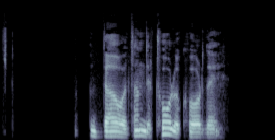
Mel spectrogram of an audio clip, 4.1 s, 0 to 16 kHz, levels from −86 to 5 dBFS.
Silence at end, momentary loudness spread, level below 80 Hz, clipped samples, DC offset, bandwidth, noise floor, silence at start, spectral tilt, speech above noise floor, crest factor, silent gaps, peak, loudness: 0.85 s; 12 LU; -64 dBFS; under 0.1%; under 0.1%; 7.8 kHz; under -90 dBFS; 1.35 s; -6.5 dB/octave; over 73 dB; 20 dB; none; 0 dBFS; -18 LUFS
